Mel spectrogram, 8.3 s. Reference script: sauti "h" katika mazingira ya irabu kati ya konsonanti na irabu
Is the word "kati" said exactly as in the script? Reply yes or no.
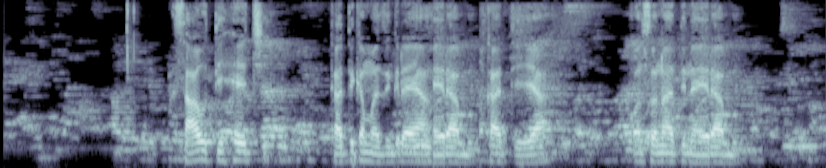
yes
